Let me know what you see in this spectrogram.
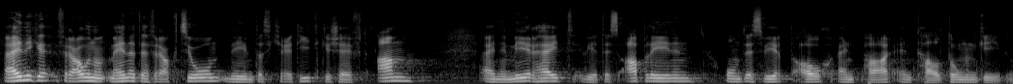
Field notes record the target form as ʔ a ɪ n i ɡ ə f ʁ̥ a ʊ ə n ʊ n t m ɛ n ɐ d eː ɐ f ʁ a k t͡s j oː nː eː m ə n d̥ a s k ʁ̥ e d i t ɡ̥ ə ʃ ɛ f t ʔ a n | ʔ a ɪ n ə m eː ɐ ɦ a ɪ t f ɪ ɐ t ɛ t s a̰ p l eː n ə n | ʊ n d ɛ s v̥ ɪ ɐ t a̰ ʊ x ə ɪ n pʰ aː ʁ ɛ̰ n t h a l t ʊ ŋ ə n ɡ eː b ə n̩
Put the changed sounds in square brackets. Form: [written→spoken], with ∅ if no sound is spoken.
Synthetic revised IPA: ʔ a ɪ n [i→ɪ] ɡ ə f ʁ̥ a ʊ ə n ʊ n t m ɛ n ɐ d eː ɐ f ʁ a k t͡s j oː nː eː m ə n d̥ a s k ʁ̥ e d i t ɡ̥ ə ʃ ɛ f t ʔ a n | ʔ a ɪ n ə m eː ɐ ɦ a ɪ t [f→v] ɪ ɐ t ɛ [t→∅] s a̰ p l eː n ə n | ʊ n d ɛ s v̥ ɪ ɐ t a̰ ʊ x [ə→a] ɪ n pʰ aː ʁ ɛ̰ n t h a l t ʊ ŋ ə n ɡ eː b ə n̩

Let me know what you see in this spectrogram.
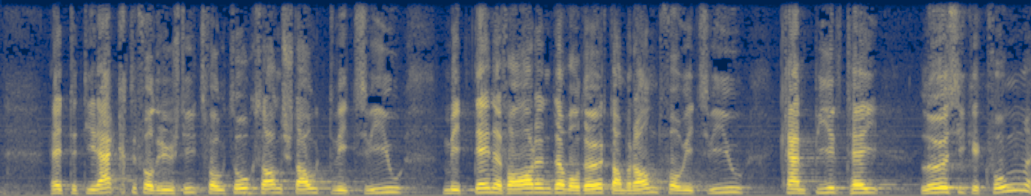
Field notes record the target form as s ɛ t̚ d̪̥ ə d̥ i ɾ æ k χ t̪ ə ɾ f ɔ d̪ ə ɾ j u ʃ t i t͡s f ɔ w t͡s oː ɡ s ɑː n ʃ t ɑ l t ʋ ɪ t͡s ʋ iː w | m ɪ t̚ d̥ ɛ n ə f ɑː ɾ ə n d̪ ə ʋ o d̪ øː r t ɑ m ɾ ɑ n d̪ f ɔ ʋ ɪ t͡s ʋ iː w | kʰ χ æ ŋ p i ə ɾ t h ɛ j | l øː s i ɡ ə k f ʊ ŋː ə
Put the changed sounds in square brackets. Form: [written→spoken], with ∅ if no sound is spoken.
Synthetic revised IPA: [s→h] ɛ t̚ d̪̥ ə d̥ i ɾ æ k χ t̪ ə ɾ f ɔ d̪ ə ɾ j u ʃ t i t͡s f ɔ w t͡s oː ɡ s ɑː n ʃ t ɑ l t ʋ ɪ t͡s ʋ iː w | m ɪ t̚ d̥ ɛ n ə f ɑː ɾ ə n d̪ ə ʋ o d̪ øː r t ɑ m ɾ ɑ n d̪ f ɔ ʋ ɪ t͡s ʋ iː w | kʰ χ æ [ŋ→m] p i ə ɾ t h ɛ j | l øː s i ɡ ə k f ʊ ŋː ə

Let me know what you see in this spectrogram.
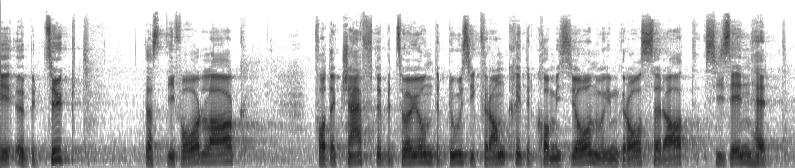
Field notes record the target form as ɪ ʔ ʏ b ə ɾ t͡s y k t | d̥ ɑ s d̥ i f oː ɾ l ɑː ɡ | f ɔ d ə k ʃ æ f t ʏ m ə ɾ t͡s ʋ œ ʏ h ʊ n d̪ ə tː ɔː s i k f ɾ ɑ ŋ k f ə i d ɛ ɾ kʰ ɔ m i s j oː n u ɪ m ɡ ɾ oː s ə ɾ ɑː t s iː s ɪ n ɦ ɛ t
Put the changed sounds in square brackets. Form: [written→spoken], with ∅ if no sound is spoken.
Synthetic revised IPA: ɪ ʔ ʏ b ə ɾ t͡s y k t | d̥ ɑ s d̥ i f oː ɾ l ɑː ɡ | f ɔ d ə k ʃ æ f t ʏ [m→b] ə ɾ t͡s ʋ œ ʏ h ʊ n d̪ ə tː [ɔː→uː] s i k f ɾ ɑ ŋ k [f→χ] ə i d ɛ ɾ kʰ ɔ m i s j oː n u ɪ m ɡ ɾ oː s ə ɾ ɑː t s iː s ɪ n ɦ ɛ t

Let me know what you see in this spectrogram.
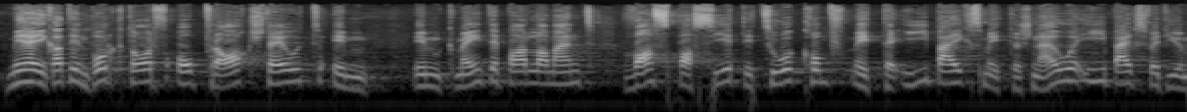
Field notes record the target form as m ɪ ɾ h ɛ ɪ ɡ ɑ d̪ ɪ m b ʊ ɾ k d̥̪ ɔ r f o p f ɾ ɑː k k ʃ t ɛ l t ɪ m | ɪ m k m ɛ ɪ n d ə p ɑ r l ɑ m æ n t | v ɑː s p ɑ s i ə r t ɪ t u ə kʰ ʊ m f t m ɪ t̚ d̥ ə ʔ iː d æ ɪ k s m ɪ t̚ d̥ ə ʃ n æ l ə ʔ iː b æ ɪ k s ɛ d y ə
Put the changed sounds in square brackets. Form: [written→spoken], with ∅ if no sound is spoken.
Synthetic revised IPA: m ɪ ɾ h ɛ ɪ ɡ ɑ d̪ ɪ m b ʊ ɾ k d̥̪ ɔ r f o p f ɾ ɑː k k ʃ t ɛ l t ɪ m | ɪ m k m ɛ ɪ n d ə p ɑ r l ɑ m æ n t | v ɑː s p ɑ s i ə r t ɪ [t→t͡s] u ə kʰ ʊ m f t m ɪ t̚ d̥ ə ʔ iː [d→b] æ ɪ k s m ɪ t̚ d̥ ə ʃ n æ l ə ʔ iː b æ ɪ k s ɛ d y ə

